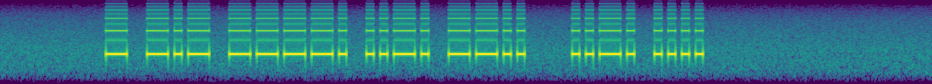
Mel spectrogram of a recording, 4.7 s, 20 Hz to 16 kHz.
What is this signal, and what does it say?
Morse code, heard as electronic beeps, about 35 wpm, 1500 Hz. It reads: TK9FZ FH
